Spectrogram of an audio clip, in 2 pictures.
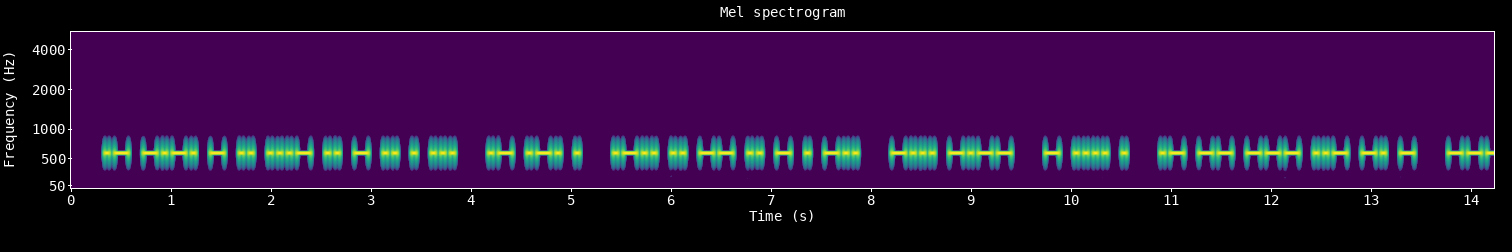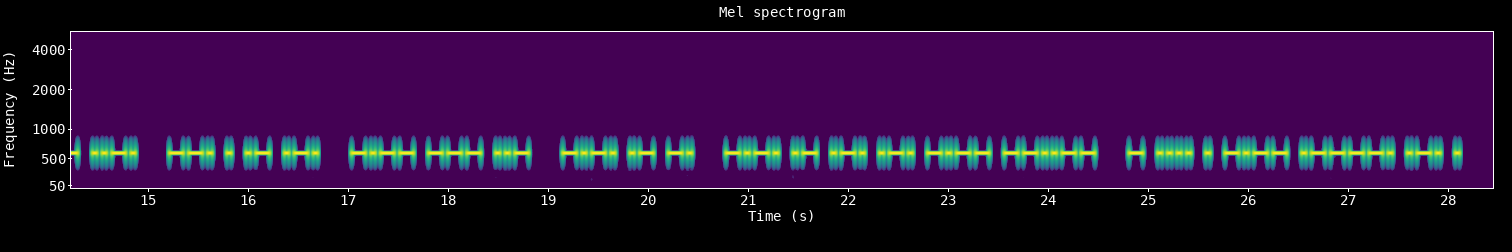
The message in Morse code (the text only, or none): ACTIVITIES ARE LIMITED BY THE AMOUNT OF GEAR YOU CAN CARRY, THEY'RE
